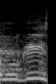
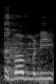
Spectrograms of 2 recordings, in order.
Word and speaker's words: bomli: C'est pas Mougli, c'est Bombli. Bomli.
